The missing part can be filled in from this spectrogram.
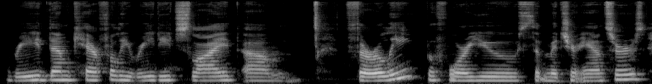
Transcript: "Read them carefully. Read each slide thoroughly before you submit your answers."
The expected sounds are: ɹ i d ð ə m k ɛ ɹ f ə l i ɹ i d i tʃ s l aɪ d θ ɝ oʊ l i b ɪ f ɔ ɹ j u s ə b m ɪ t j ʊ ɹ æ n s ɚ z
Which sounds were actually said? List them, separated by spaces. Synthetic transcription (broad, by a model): ɹ i d ð ə m k ɛ ɹ f l i ɹ i d i tʃ s l aɪ d θ ɝ oʊ l i b ɪ f ɔ ɹ j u s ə b m ɪ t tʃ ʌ ɹ æ n s ɚ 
